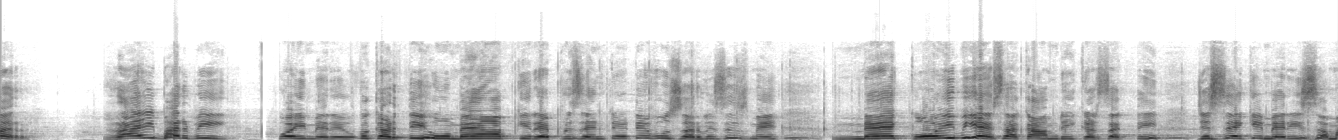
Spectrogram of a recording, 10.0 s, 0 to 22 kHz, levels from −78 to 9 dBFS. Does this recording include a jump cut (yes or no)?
yes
